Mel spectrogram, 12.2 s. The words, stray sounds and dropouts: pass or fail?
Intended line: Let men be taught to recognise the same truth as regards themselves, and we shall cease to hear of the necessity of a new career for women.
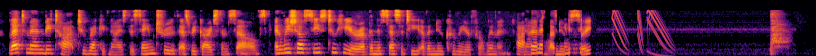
fail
